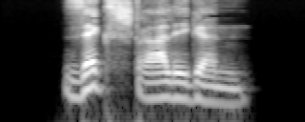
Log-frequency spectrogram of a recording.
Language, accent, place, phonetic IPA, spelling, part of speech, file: German, Germany, Berlin, [ˈzɛksˌʃtʁaːlɪɡn̩], sechsstrahligen, adjective, De-sechsstrahligen.ogg
- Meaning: inflection of sechsstrahlig: 1. strong genitive masculine/neuter singular 2. weak/mixed genitive/dative all-gender singular 3. strong/weak/mixed accusative masculine singular 4. strong dative plural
